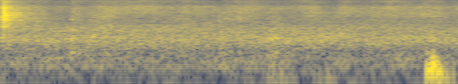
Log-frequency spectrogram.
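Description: Near silence: quiet room tone, opening with a single brief click.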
